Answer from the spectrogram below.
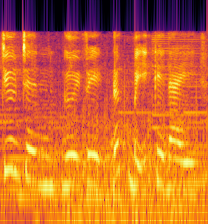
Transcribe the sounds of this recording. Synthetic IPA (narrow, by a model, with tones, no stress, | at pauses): t͡ɕɨ˧əŋt͡ɕï˨˩ŋ̟ŋɨ˨˩əjvi˨˩ət̚ɗə˦˥t̚mḭ˧˥ki˨˩na˨˩j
